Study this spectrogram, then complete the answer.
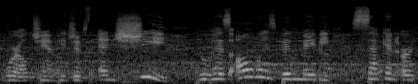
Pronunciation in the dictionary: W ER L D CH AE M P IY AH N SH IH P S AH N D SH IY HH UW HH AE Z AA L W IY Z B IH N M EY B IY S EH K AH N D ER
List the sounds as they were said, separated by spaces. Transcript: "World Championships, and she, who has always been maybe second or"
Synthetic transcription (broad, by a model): W ER L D CH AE M P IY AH N SH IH P S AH N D SH IY HH UW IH Z AA L W IY Z B IH N M EY B IY S EH K AH N D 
